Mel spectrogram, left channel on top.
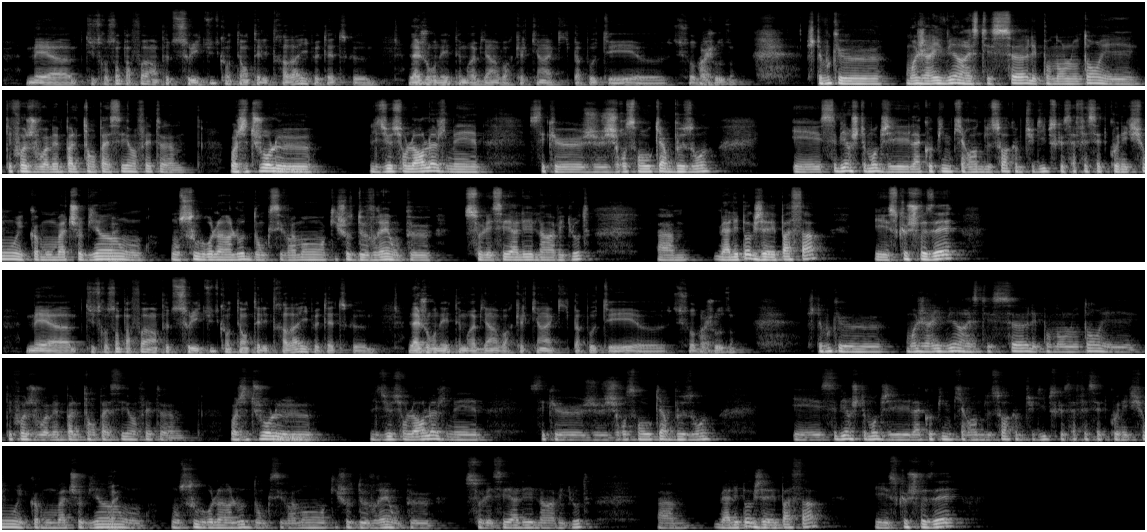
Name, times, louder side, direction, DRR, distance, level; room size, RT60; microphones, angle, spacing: voice 1, 0.0-7.3 14.1-14.5 23.9-24.0, right 1 dB, 10° right, 0.4 m, -27 dB
voice 2, 7.6-13.3 13.7-14.6 15.1-18.9 19.3-24.3 24.6-27.2 27.5-29.2 29.4-29.7 30.0-31.1 31.6-32.5, left 5 dB, 85° left, 0.4 m, -22 dB
11.0 x 6.1 x 2.5 m
head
